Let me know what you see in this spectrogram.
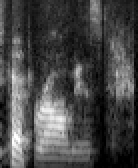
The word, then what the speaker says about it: peperomia: Is it peperomias? That's what peperomia. That's right.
